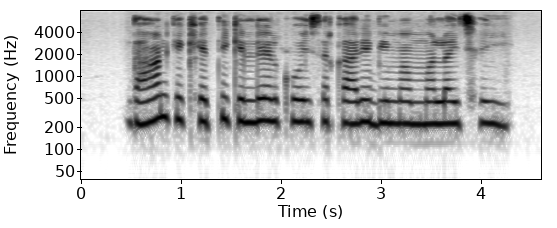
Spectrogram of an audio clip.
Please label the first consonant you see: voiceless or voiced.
voiced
